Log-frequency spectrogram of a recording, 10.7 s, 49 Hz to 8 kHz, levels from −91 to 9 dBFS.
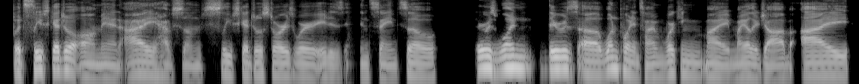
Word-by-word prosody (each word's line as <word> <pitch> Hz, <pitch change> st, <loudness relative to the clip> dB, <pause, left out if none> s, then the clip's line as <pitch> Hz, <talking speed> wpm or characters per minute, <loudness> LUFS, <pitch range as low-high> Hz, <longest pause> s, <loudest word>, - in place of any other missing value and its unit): But -, -, +1 dB
sleep 120 Hz, +1 st, +3 dB
schedule, 115 Hz, 0 st, +3 dB
oh, 85 Hz, -2 st, -2 dB
man, 80 Hz, -1 st, -5 dB
I 95 Hz, 0 st, +1 dB
have 85 Hz, -4 st, -6 dB
some 70 Hz, -1 st, -3 dB
sleep 95 Hz, +3 st, 0 dB
schedule 90 Hz, +1 st, -2 dB
stories 90 Hz, -1 st, -1 dB
where 85 Hz, -1 st, -1 dB
it 80 Hz, +2 st, -4 dB
is 80 Hz, -1 st, -8 dB
i -, -, -18 dB
insane. 80 Hz, -2 st, -6 dB
So, 85 Hz, -3 st, -2 dB, 0.5 s
there 125 Hz, +2 st, +6 dB
was 130 Hz, -5 st, +5 dB
one 130 Hz, +2 st, +4 dB, 0.2 s
there 120 Hz, +1 st, +7 dB
was, 125 Hz, -3 st, +3 dB
uh, 100 Hz, -2 st, +2 dB
one 125 Hz, +6 st, +1 dB
point 110 Hz, -6 st, 0 dB
in 85 Hz, -, -6 dB
time 85 Hz, +1 st, -5 dB
working 95 Hz, -2 st, -4 dB
my 85 Hz, -2 st, -2 dB
my 80 Hz, +2 st, -3 dB
other 80 Hz, -2 st, -1 dB
job. 75 Hz, +1 st, -2 dB
I 90 Hz, 0 st, +2 dB
90 Hz, 185 wpm, -23 LUFS, 80-100 Hz, 0.5 s, there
